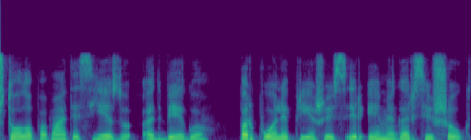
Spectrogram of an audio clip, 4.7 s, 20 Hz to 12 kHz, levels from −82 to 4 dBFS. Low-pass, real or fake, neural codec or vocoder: 7.2 kHz; real; none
